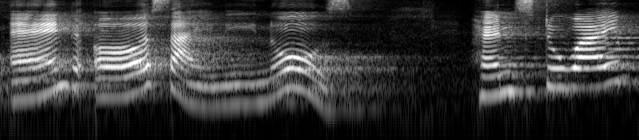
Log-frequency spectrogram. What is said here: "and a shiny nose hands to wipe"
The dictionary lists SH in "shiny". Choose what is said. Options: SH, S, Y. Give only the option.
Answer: S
